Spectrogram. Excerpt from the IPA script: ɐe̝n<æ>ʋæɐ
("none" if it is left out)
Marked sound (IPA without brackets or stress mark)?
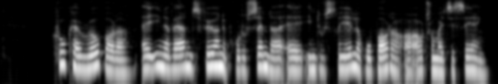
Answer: æ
